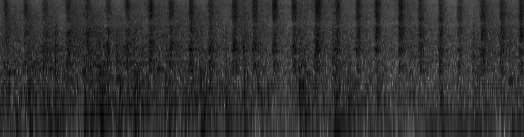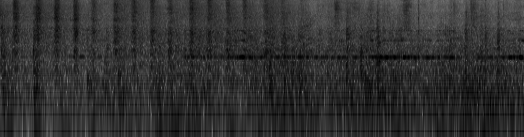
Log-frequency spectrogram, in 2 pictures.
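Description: Steam train heard from an open passenger car: a rapid, regular clatter of wheels on the track, about four beats a second, with a hiss, fading about two-thirds of the way through. A steady high squeal starts about two-thirds through and holds to the end.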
